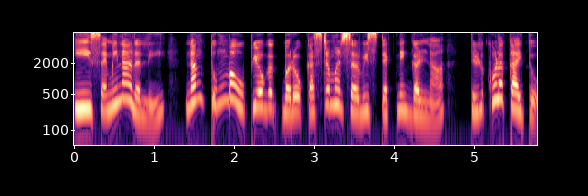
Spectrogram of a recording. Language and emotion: Kannada, happy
